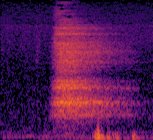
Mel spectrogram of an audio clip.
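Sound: deep breathing demonstration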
